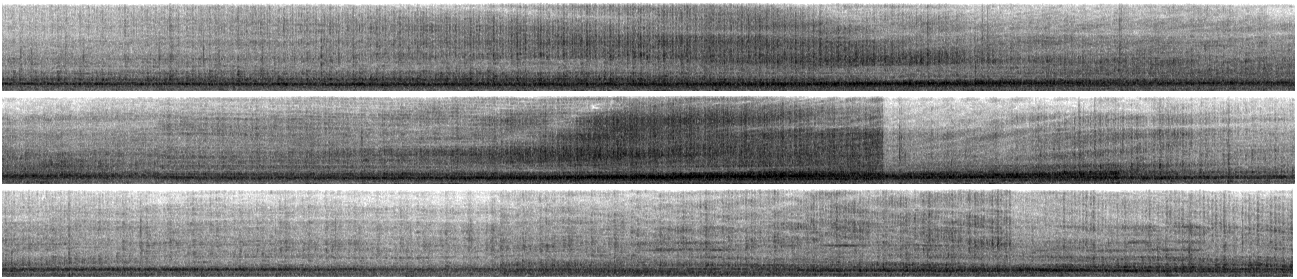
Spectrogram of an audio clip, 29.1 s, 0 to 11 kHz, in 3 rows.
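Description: Diesel engine sound of a Class 33 model locomotive, played by its Loksound 5 DCC sound decoder (SWD sound) through a small bass-enhanced speaker while the model runs under power. It swells and fades as the model moves around the track, and shifts abruptly a few times.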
